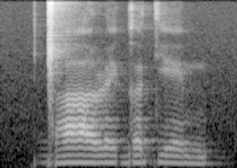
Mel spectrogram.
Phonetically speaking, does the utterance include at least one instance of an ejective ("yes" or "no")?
no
